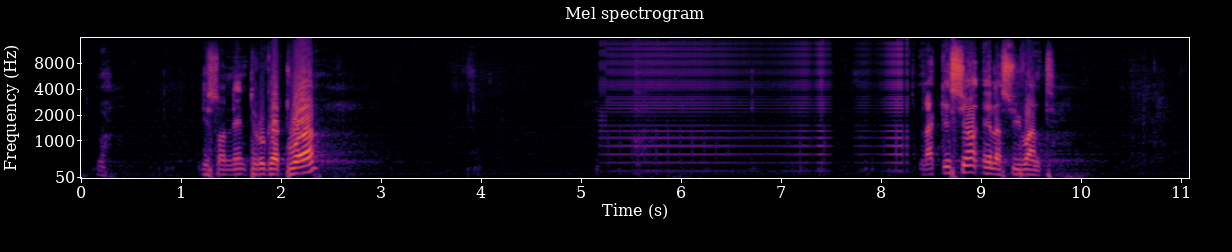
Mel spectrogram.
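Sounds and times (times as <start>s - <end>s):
electrical buzz: 4.8s - 8.8s.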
